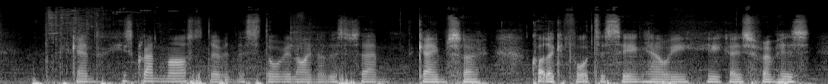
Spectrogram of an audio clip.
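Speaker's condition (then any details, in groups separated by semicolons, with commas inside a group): No condition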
